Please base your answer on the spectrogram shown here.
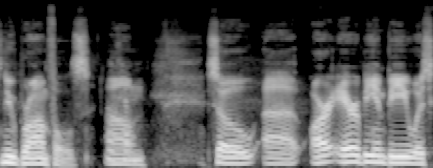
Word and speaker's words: New Braunfels: No, but I was calling it New Bronzefell or something like that. It's New Braunfels.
